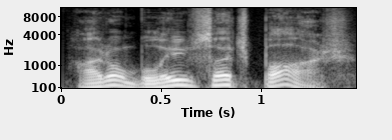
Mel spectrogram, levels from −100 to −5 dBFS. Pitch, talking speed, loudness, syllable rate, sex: 130 Hz, 205 wpm, -14 LUFS, 5.4 syllables/s, male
